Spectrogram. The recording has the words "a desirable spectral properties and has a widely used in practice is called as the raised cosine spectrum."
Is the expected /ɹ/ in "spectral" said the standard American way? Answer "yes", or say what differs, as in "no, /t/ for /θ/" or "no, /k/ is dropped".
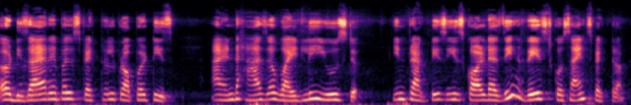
yes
